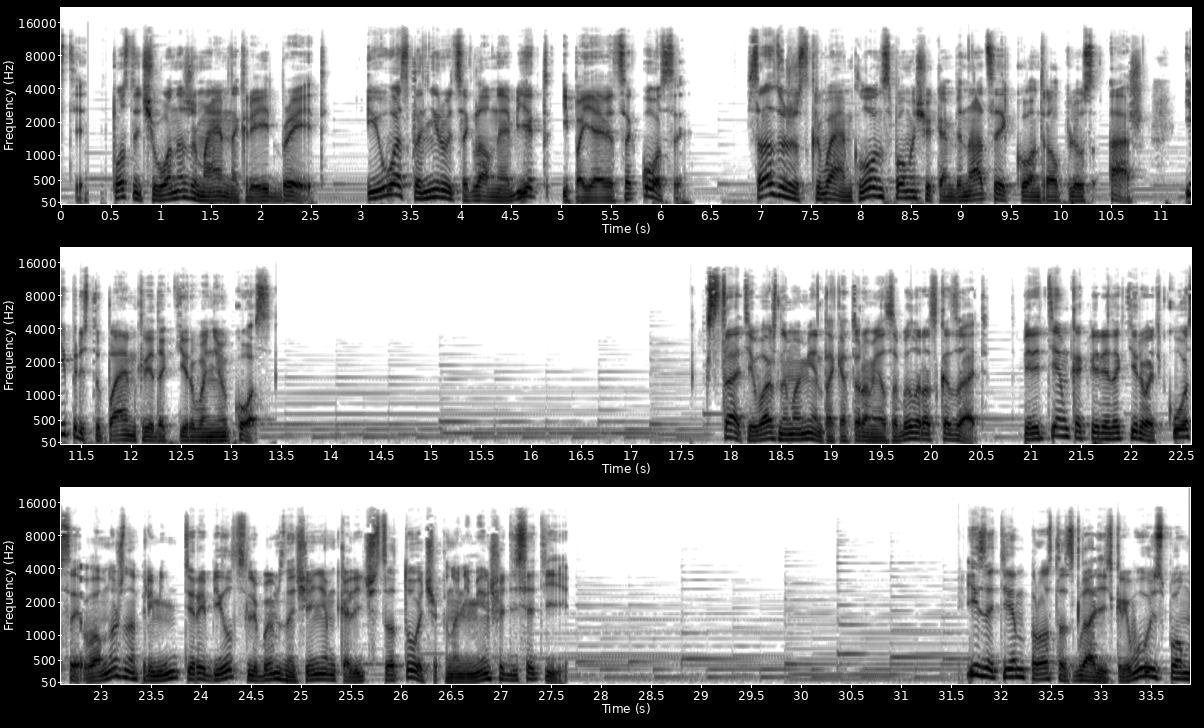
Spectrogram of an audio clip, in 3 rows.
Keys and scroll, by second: 29.9 Escape.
